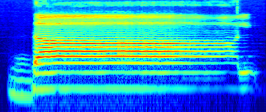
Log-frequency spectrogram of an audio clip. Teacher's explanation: सिफते जहर की वजह से इस हर्फ की आवाज में बुलंदी होगी।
